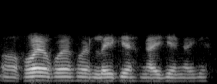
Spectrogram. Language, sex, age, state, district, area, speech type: Manipuri, female, 45-60, Manipur, Senapati, rural, conversation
